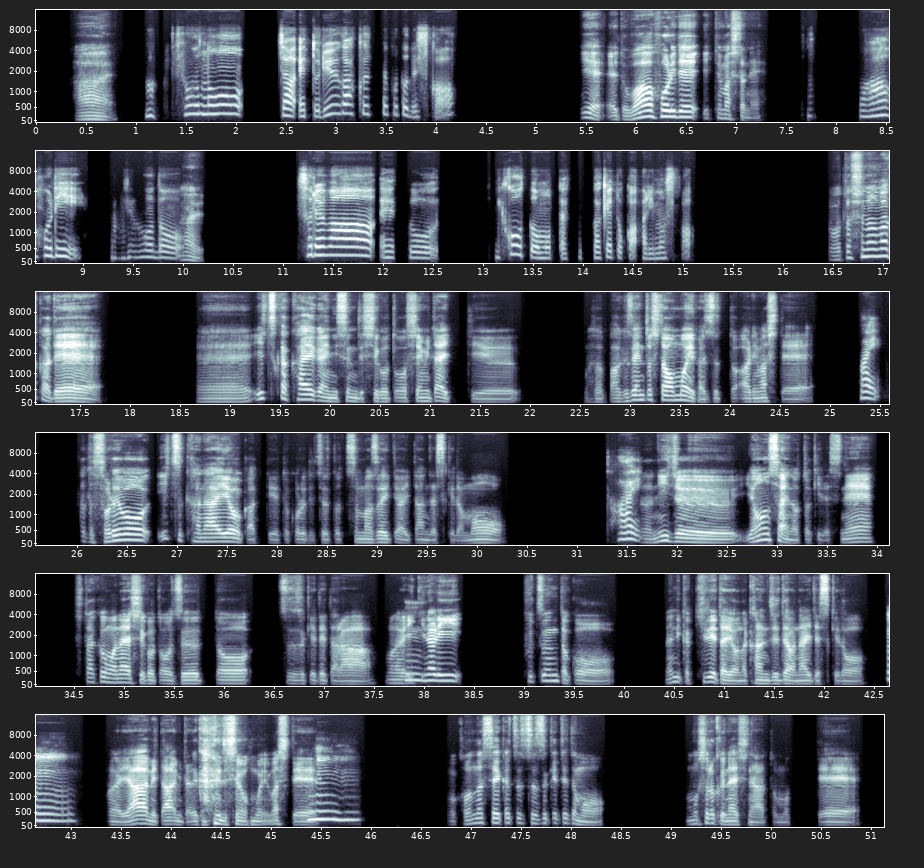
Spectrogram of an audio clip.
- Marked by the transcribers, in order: other noise; laughing while speaking: "感じに思いまして"
- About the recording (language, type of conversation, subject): Japanese, podcast, 初めて一人でやり遂げたことは何ですか？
